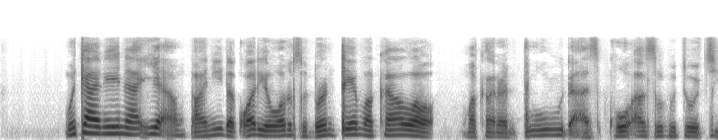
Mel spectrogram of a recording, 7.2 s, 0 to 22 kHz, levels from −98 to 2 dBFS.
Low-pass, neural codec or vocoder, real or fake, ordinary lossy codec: 7.2 kHz; codec, 16 kHz, 1 kbps, FreqCodec, larger model; fake; none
